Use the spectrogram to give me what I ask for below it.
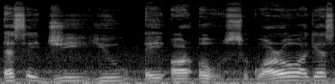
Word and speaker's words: saguaro: It's spelled S-A-G-U-A-R-O.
